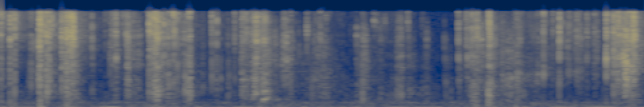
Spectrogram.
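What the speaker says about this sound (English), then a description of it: "Go ahead and peel off the plastic." Protective plastic film is peeled off a Nook tablet, close up. It gives a run of crisp crinkling and tearing rustles in irregular bursts, with brief quiet gaps between pulls.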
